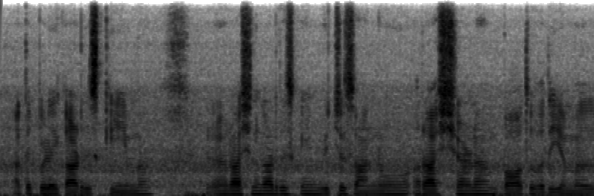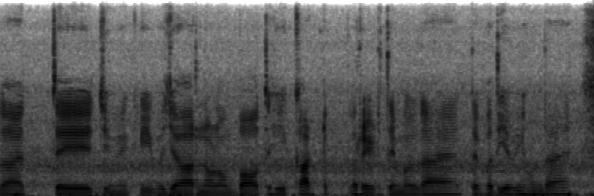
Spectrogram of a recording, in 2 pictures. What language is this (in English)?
Punjabi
